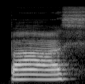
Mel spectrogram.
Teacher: the X sound is kind of similar to the English sh sound, except you put the tip of your tongue right against your front lower teeth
